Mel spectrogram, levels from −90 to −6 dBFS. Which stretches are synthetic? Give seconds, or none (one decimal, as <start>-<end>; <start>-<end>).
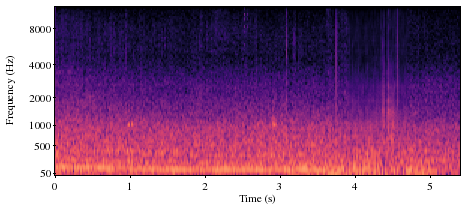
3.9-4.7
